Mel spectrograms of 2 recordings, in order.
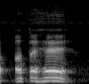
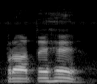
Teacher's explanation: है के रूप में, है के रूप में उच्चारित होती है, ठीक है। यानी कि विसर्ग जो है वो शब्द के बाद लगते हैं और बाद में लगकर है के रूप में उच्चारित होते हैं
